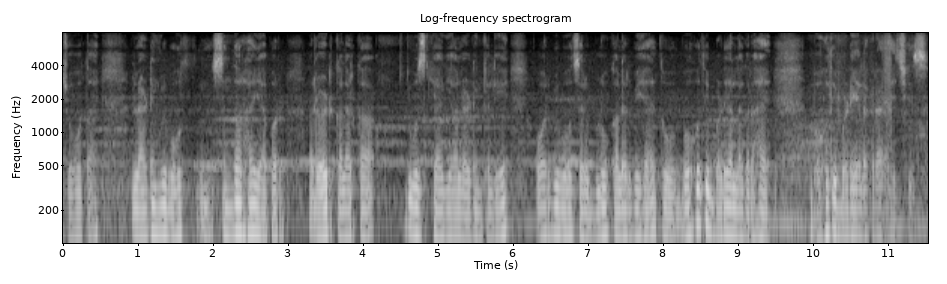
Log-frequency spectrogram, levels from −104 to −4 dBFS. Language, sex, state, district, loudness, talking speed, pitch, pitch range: Hindi, male, Jharkhand, Sahebganj, -31 LUFS, 205 wpm, 100 Hz, 100-110 Hz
